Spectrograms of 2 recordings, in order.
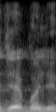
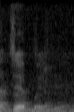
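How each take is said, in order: First: Said in the usual way. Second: Faint echo of the word જે બોલી, much softer and breathed; mock echo. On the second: Words bounce back off the wall as a whispered echo. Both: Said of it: "જેમ દિવાલમાં દડો જાય ને પાછો આવે".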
